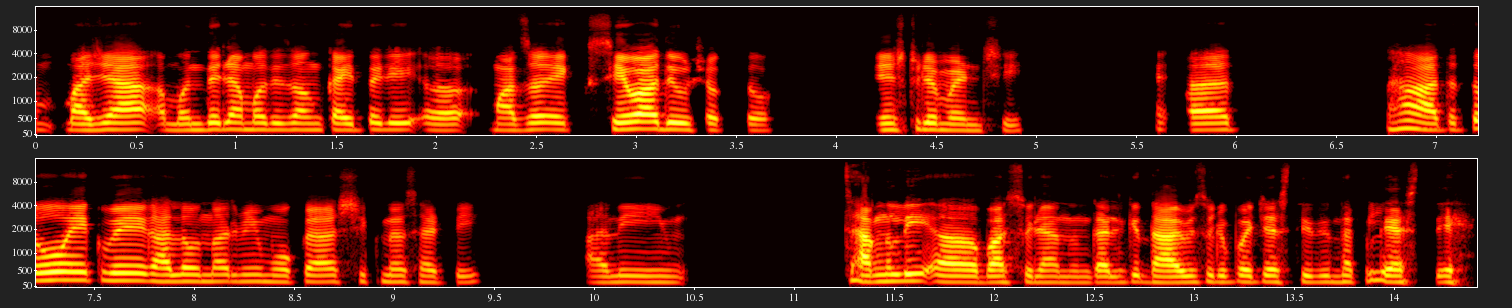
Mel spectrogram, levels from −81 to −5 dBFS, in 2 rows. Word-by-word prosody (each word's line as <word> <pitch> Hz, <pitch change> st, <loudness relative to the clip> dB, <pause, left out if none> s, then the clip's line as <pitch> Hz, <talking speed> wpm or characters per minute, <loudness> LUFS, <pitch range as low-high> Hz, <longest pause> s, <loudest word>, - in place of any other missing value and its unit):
माझ्या 185 Hz, +2 st, +4 dB
मंदिरामध्ये 190 Hz, +2 st, -2 dB
जाऊन 180 Hz, -1 st, -3 dB
काहीतरी 185 Hz, +1 st, -1 dB
अ, 170 Hz, -2 st, -3 dB, 0.2 s
माझं 175 Hz, +2 st, -1 dB
एक 190 Hz, -2 st, -1 dB
सेवा 205 Hz, +1 st, +8 dB
देऊ 195 Hz, -2 st, +2 dB
शकतो 170 Hz, -1 st, -7 dB, 0.6 s
इन्स्ट्रुमेंटची. 170 Hz, -3 st, -3 dB, 0.8 s
अ, 180 Hz, -, +1 dB, 1.0 s
हां, 220 Hz, 0 st, +2 dB
आता 180 Hz, +1 st, 0 dB
तो 225 Hz, +2 st, +5 dB
एक 230 Hz, -1 st, +2 dB
वेळ 215 Hz, -1 st, +3 dB
घालवणार 190 Hz, 0 st, -1 dB
मी 190 Hz, 0 st, -7 dB
मोकळा 180 Hz, 0 st, -2 dB
शिकण्यासाठी 175 Hz, -2 st, -9 dB, 0.5 s
आणि 170 Hz, +2 st, -7 dB, 1.1 s
चांगली 195 Hz, +1 st, +4 dB
अ, 175 Hz, -2 st, +4 dB
बासुरी 170 Hz, 0 st, +1 dB
आणून. 165 Hz, -1 st, -5 dB
कारण, 165 Hz, 0 st, 0 dB
की 180 Hz, -, -4 dB
10-20 170 Hz, 0 st, +3 dB
रुपयाची 180 Hz, 0 st, -3 dB
असते, 175 Hz, 0 st, -4 dB
ती 175 Hz, -, -7 dB
नकली 180 Hz, +5 st, -4 dB
असते. 175 Hz, 0 st, -1 dB
180 Hz, 140 wpm, -25 LUFS, 170-190 Hz, 1.1 s, सेवा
